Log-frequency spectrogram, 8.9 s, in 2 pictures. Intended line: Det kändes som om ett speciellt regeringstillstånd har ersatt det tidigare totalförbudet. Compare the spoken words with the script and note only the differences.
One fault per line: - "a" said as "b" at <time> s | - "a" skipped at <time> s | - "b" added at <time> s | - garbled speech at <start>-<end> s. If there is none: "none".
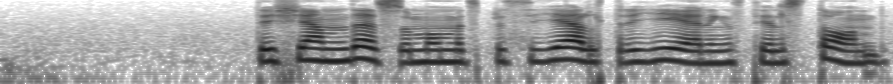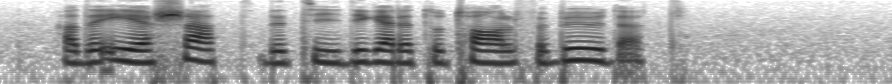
- "har" said as "hade" at 4.7 s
